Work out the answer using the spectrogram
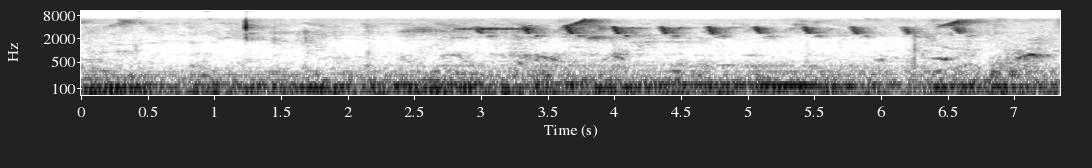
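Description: Faint outdoor birdsong: a quick run of about ten short, high chirps at roughly three a second through the middle, with a few single rising chirps around it, over a low steady background hum.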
